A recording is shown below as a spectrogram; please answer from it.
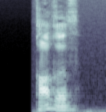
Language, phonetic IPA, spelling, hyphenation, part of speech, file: Bashkir, [qɑˈʁɯ̞ð], ҡағыҙ, ҡа‧ғыҙ, noun, Ba-ҡағыҙ.ogg
- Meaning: 1. paper 2. document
